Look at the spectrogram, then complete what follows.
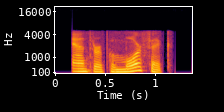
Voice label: "anthropomorphic", English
